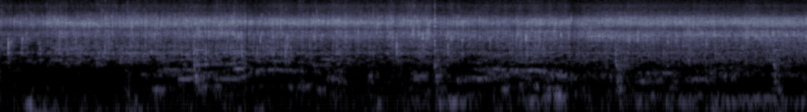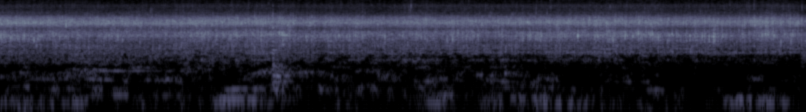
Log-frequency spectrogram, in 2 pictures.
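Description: Prawn masala fry sizzling steadily in a nonstick wok, with a steel ladle stirring through the sauce.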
